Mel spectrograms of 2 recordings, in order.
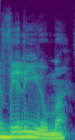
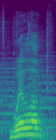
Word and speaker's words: Willump: Já myslím, že se to určitě nevyslovuje William. To jsem říkal. That's the most huggable character. To jsem aspoň slyšel, že řekl, a to je jedno. I have 2 Willump plushies.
